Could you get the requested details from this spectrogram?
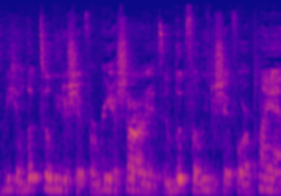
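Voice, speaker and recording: A woman at a fairly quick pace and medium pitch, fairly even in intonation, with audible room echo and noticeable background noise. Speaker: YouTuber. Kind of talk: vlog venting monologue. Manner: halting.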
